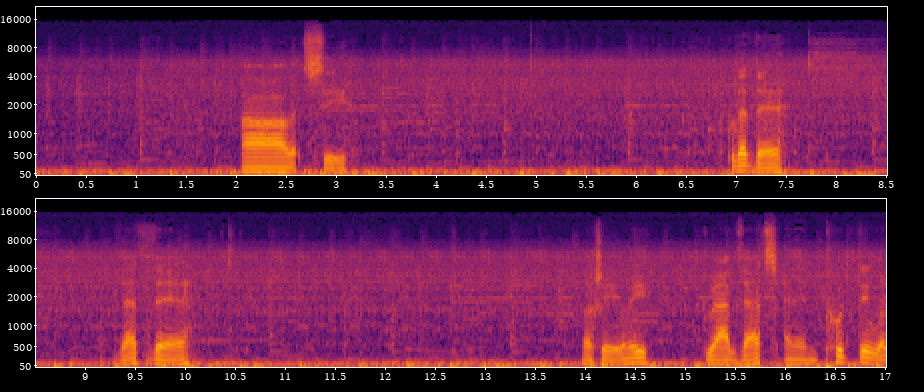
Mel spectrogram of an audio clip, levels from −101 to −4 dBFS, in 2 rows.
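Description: No technical faults can be heard anywhere in this audio. There is nothing to report at any point along its course.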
